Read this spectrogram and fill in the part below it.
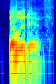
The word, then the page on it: illative: American English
